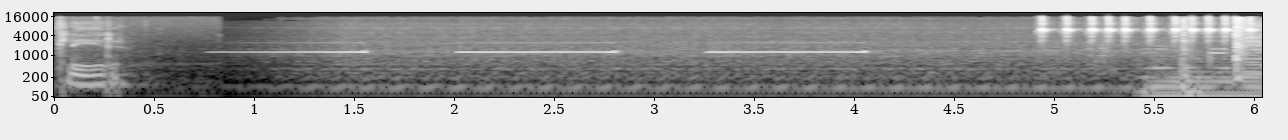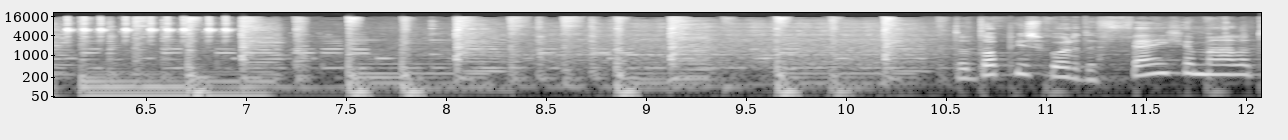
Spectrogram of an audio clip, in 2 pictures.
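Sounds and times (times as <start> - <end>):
truck reversing beeper: 0.8 - 6.5
ratcheting clatter of gears: 4.9 - 7.0.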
